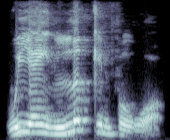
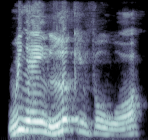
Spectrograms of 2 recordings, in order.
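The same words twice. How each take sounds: First: It is said at a slower pace. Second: It is said at a faster pace.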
